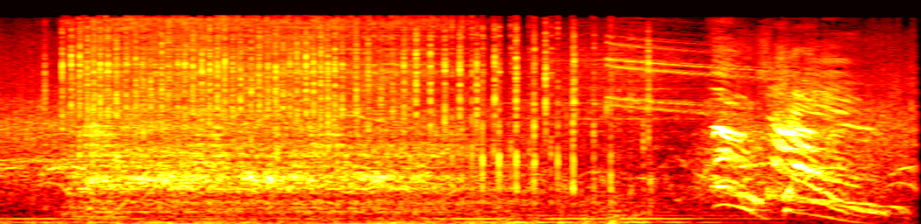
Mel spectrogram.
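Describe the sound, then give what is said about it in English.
A prize wheel spun in a food-challenge game: a low hum sits under rapid ratcheting clicks that gradually slow and spread apart until the wheel stops, followed by a few louder gliding tones. “give the wheel a spin”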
